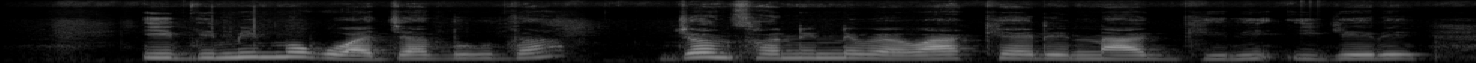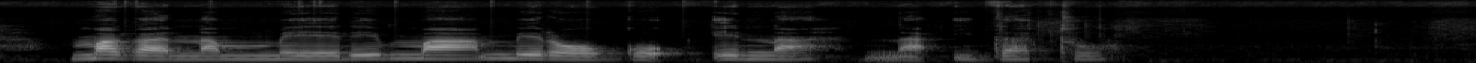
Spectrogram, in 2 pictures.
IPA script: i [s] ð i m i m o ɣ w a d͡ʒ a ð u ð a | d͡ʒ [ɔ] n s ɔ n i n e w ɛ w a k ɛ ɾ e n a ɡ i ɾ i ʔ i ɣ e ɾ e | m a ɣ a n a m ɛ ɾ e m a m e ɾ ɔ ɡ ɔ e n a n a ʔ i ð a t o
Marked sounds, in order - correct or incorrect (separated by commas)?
incorrect, correct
